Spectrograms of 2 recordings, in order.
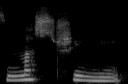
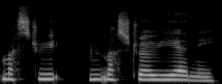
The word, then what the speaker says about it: Mastrini: Ruth, pronunciation is Mastrini. Oh, just Mastrini. Ah, not Mastroieni. Okay, Mastrini.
